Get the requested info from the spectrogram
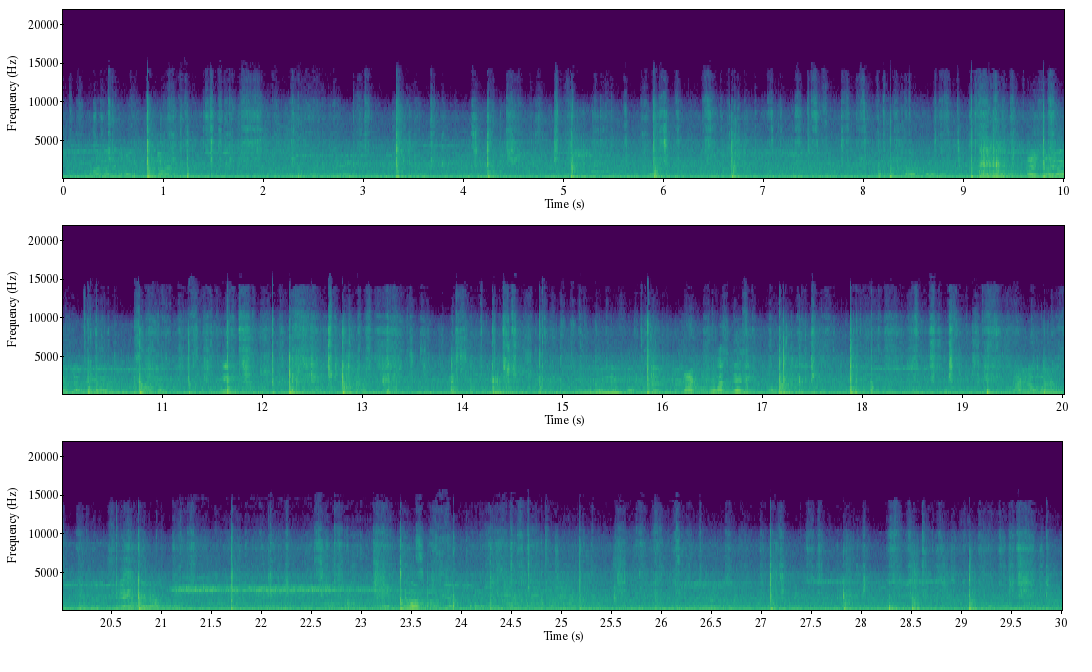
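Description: A basketball bouncing on a hard outdoor court again and again during play, each bounce a short sharp knock, with players' indistinct voices and calls in the background.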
